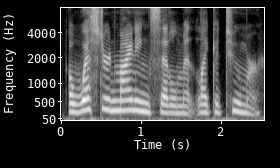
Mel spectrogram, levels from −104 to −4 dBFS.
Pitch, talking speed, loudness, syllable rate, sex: 230 Hz, 165 wpm, -20 LUFS, 5.1 syllables/s, female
